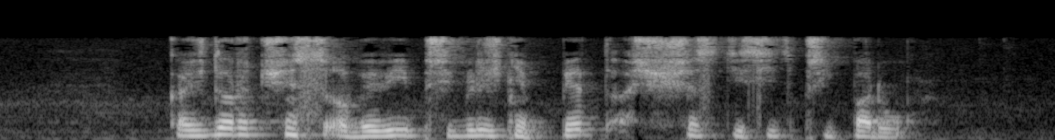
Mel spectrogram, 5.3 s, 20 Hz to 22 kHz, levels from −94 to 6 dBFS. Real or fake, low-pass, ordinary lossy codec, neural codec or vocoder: real; 7.2 kHz; MP3, 48 kbps; none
